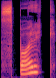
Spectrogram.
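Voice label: "spark", Norwegian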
